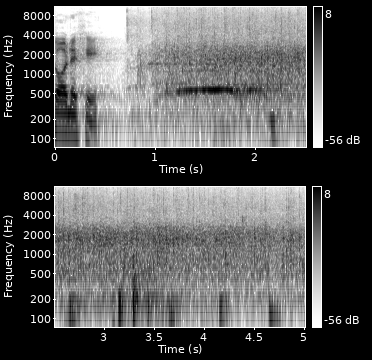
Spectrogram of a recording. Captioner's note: audience applauding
